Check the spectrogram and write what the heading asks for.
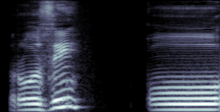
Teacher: را کو بھی موٹا کریں گے اور قاف کو بھی موٹا کر کے پڑھیں گے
